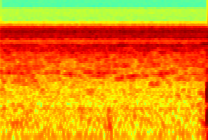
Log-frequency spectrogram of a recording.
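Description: Faint steady hiss of the recording's background noise, with no speech.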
